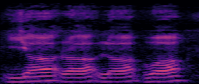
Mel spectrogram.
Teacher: य, र, ल, व ये अंतस्थ है, किसी को भी नहीं छूती इसमें जीभ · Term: अंतस्थ व्यंजन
